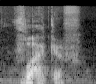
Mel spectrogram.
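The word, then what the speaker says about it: Vlaakith: H Vlakif.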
